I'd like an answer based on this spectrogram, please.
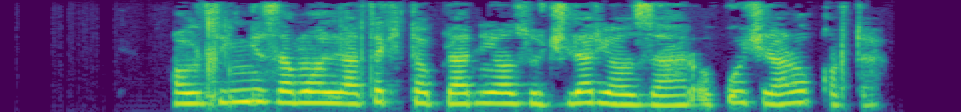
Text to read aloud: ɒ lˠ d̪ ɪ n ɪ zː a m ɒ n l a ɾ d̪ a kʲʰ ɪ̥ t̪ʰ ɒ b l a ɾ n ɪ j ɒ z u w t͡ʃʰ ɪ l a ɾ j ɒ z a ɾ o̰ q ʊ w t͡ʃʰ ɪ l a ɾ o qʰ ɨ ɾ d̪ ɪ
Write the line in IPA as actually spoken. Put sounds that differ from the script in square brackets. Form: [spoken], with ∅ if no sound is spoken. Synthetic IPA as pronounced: ɒ lˠ d̪ ɪ [ŋ] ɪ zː a m ɒ n l a ɾ d̪ a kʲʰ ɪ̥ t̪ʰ ɒ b l a ɾ n ɪ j ɒ z u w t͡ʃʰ ɪ l a ɾ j ɒ z a ɾ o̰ q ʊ w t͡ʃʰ ɪ l a ɾ o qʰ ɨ ɾ d̪ ɪ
